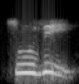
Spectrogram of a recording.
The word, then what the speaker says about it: সুজি: রকম মিষ্ট ভালো ভালো সুজি নয় সুজি দন্তস্য আর জ এর মাঝামাঝি উচ্চারণ সুজি আসলে আমার নাম ছিল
